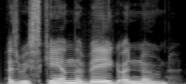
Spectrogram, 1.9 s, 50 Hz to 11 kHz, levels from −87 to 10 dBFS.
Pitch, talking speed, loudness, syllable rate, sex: 220 Hz, 195 wpm, -14 LUFS, 5.0 syllables/s, female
